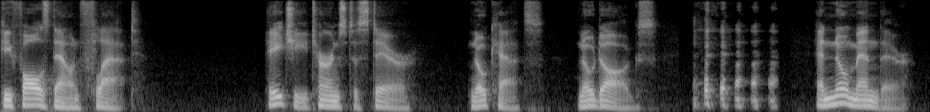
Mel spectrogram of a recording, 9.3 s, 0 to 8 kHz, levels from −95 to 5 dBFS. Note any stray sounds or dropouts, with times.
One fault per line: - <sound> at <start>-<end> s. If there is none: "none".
- laugh at 6.9-7.8 s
